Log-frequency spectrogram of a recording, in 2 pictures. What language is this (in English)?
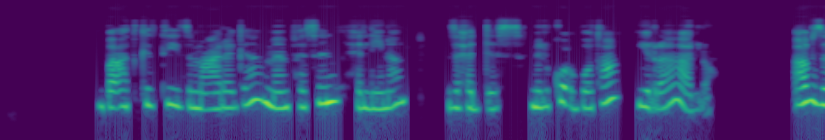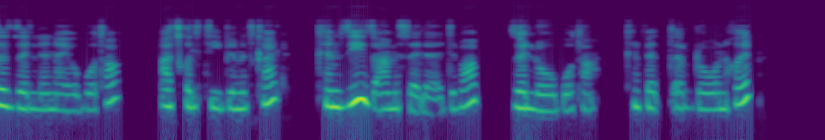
Tigrinya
